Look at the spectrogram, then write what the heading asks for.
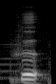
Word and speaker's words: ふ: Note that fu is often spelled out as the letters F and U in Romaji, but the pronunciation is different from the English F. Pretend you are blowing out candles.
